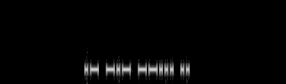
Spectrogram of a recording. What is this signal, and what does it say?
Morse code, heard as a keyed tone, about 46 wpm, 700 Hz. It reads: AK7I
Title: USA Call Signs - 4 Characters - Repeated 2x - 45wpm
